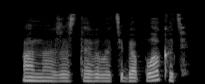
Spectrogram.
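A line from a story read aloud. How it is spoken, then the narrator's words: Hoarse, questioning. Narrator (Russian): поинтересовался хриплым голосом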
